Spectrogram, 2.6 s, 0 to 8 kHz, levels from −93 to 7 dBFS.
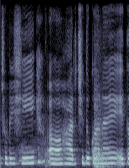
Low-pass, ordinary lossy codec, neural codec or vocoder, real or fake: none; none; none; real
